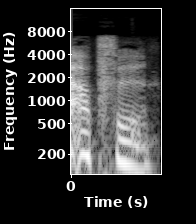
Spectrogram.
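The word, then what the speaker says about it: Apfel: masculine feminine neutral का articles है वो क्या अपफेल अपफेल ठीक है अपफेल मतलब एप्पल ठीक है अपफेल एंड अभी ये वाला वर्ड देखो ठीक है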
